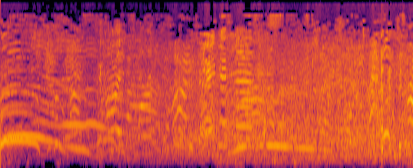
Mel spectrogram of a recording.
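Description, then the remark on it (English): A dog lets out long, wavering howls that rise and fall, heard clearly over a lively crowd of people chattering and talking all around it at a Christmas parade. “Look at the dog!”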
